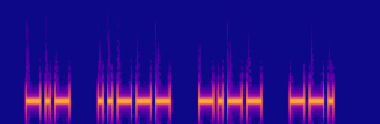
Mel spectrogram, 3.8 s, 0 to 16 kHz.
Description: Morse code, heard as a keyed tone, about 25 wpm, spaced as for 18 wpm, 700 Hz. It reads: K2YG
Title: USA Call Signs - 2x Character Spacing - 25wpm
